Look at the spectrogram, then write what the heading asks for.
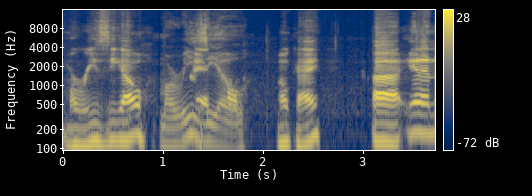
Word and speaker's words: Maurizio Iacono: Goliath and the singer Maurizio iacono well that's how you say it Maurizio Maurizio okay uh in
